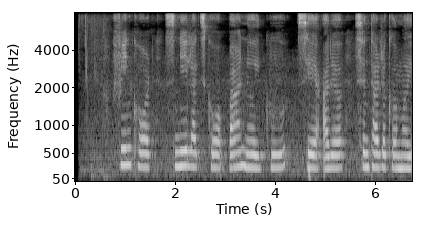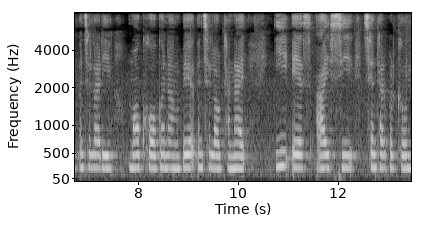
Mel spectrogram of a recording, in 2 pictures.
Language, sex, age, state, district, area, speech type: Bodo, female, 18-30, Assam, Kokrajhar, urban, read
